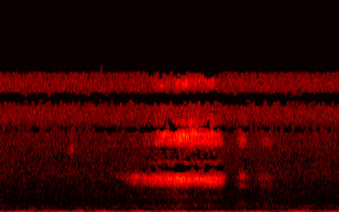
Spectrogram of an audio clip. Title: Birdie doing her bulldog snoring *ASMR* Zen moments | ENGLISH BULLDOG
